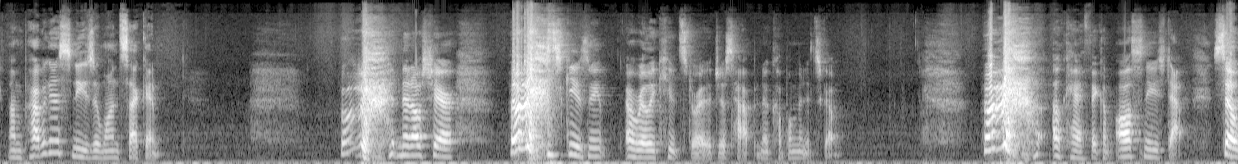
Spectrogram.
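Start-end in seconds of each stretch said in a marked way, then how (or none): 1.7-3.4 quiet dry cough. Real, not acted. Coughing before sneeze. 5.1-6.1 cough. Real, not acted. Coughing fit. 9.2-10.5 loud hard cough. Real, not acted. Coughing fit.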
